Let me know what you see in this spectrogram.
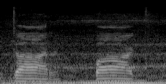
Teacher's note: कार में एक नई चीज़ जानने जैसी है कि R जो है वो साइलेंट है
